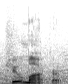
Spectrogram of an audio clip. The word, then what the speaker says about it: Schumacher: So the first time we saw Skip, instead of his name sounding and looking like Schumacher, it looks like Shoemaker, Maker, but he pronounces it Schumacher.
